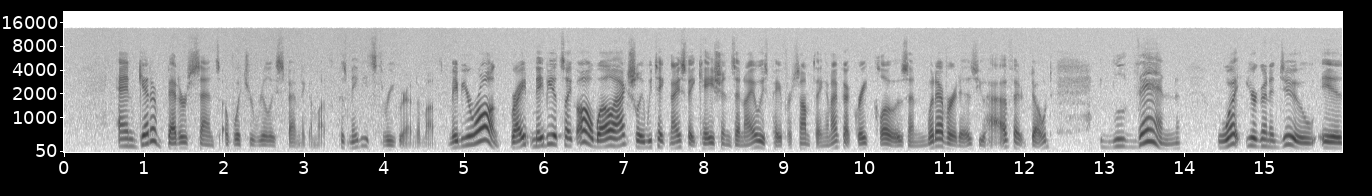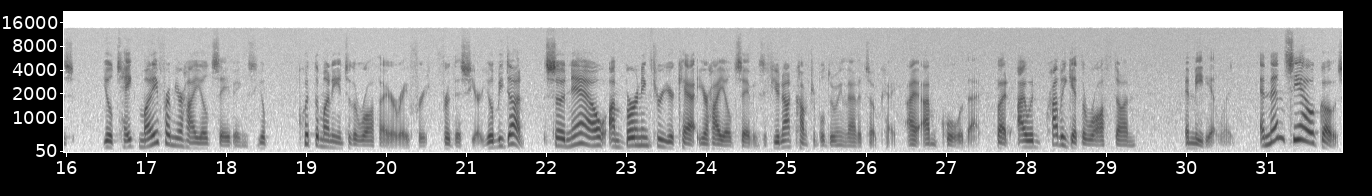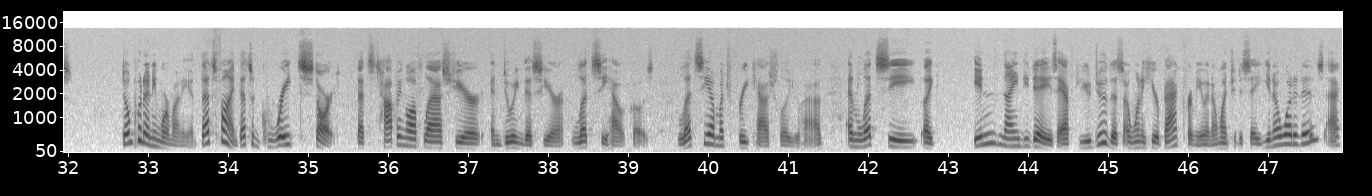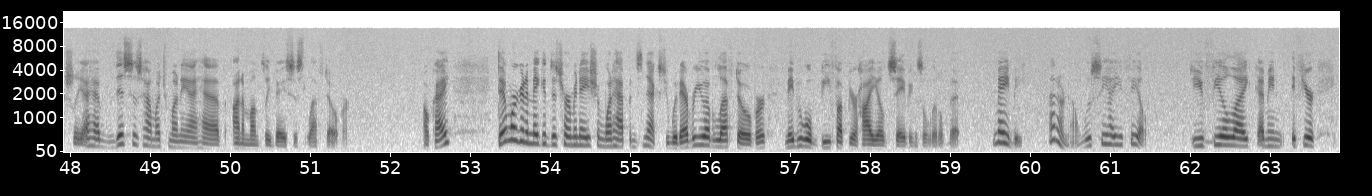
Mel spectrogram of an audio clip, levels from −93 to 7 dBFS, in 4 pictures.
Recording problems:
thin; somewhat; fading below 300 Hz
hiss; noticeable; throughout; 15 dB below the speech

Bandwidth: 13.5 kHz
